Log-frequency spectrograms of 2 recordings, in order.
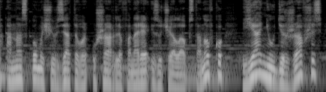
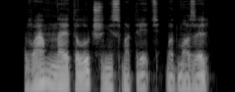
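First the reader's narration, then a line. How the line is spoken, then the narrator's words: Grave sepulchral tone. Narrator (Russian): за могильным тоном отозвался я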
